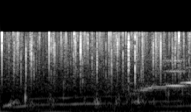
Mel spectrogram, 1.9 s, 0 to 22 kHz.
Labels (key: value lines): label: biophony
recorder: SoundTrap 300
